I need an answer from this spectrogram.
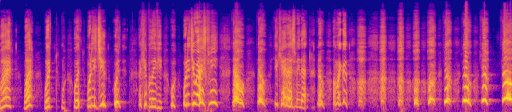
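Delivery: very high, loud, chaotic, anxious frantic babble. Demonstrating a reactive behavior after being asked why: acted anxiety and chaos.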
